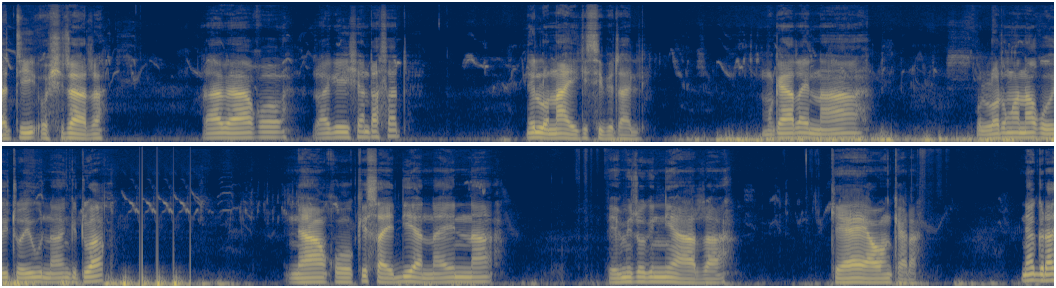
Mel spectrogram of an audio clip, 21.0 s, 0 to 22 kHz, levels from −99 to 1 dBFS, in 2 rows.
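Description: Speech, with one clear fault: from about 11.89 s to 12.40 s the audio gets stuck on one turn like a skipping CD, with the same chunk of roughly 0.17 s played three times, a tiny mute at each jump back. That loop length is what you'd get from a scratch kicking the laser back a track at the same spot every rotation, so you hear that quick, even stutter instead of the sound moving on.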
